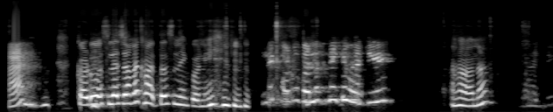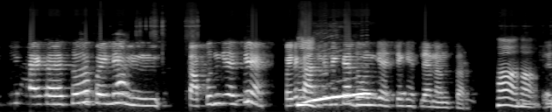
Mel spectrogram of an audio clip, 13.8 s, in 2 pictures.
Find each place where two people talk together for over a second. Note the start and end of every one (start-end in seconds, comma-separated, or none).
none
